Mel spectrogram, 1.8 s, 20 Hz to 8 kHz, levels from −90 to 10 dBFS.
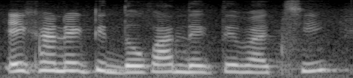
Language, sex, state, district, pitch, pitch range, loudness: Bengali, female, West Bengal, Cooch Behar, 285 Hz, 250-310 Hz, -14 LUFS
